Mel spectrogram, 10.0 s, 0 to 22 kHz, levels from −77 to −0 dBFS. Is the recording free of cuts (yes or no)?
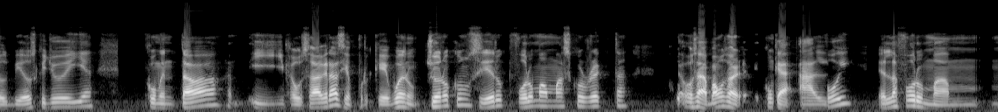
no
